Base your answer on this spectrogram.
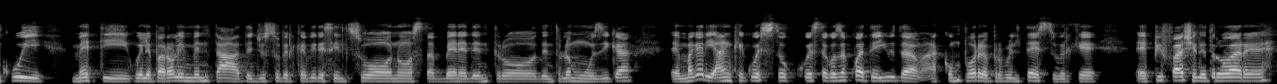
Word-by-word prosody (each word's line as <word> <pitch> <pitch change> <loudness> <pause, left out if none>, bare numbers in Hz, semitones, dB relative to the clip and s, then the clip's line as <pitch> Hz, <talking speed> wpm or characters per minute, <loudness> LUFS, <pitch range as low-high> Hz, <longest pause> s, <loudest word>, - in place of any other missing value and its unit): cui 320 -2 +3 0.3
metti 150 -2 -1
quelle 150 +2 0
parole 155 +3 +2
inventate, 150 -3 0
giusto 145 +3 -4
per 145 -2 -5
capire 145 0 -3
se 145 - -3
il 140 0 -7
suono 145 -1 -1
sta 135 - -1
bene 135 0 +1
dentro 135 -2 -4
dentro 130 +3 -8
la 145 - 0
musica, 140 +3 -2 0.3
e 130 - -3
magari 165 - +2
anche 165 +1 +1
questo 170 0 +2
questa 165 +1 -1
cosa 170 +1 0
qua 195 +1 +3
ti - - -4
aiuta 160 -3 +1
a 135 - -4
comporre 170 0 -1
proprio 150 -1 -7
il 140 0 -11
testo 160 -5 0
perché 135 +2 -2 0.3
è 140 - 0
più 180 - -4
facile 180 -3 +5
trovare, 165 0 +4
150 Hz, 170 wpm, -23 LUFS, 140-165 Hz, 0.3 s, facile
